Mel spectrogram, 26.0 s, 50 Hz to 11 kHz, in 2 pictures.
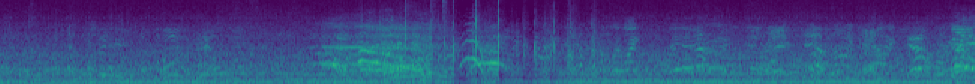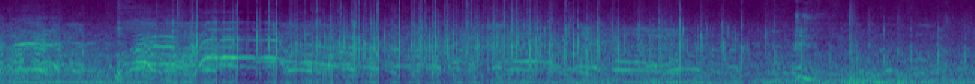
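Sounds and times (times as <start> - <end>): steady low hum: 0.0 - 26.0
voices shouting and calling: 1.0 - 25.8.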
